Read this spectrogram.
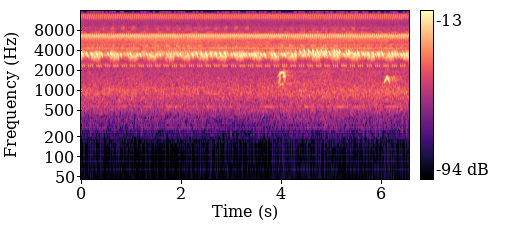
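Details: Crickets and bell crickets chorusing in Narita, Chiba Prefecture, Japan, taken on a TASCAM Portacapture X8: steady, overlapping high-pitched ringing trills, with two brief faint lower chirps from another caller cutting through near the end.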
